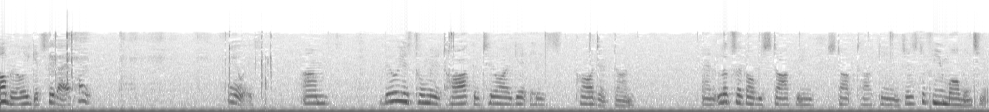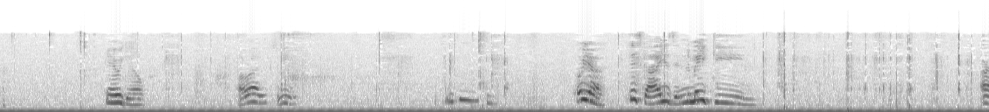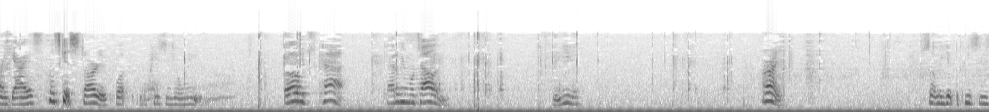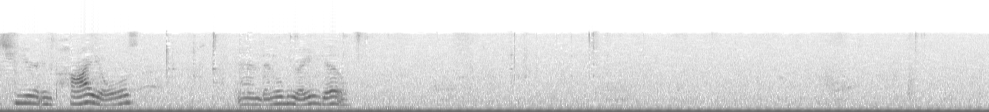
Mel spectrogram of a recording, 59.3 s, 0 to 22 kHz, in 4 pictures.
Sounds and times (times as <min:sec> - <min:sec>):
Speech: 0:00.0 - 0:01.4, 0:03.4 - 0:03.9, 0:04.5 - 0:05.0, 0:05.7 - 0:09.6, 0:10.5 - 0:15.0, 0:16.4 - 0:17.0, 0:18.4 - 0:19.4, 0:21.5 - 0:22.3, 0:23.4 - 0:26.2, 0:29.5 - 0:33.1, 0:33.9 - 0:36.4, 0:38.0 - 0:38.4, 0:41.1 - 0:41.5, 0:43.5 - 0:46.6, 0:48.0 - 0:49.8
Inside, small room: 0:00.0 - 0:59.3.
